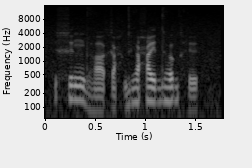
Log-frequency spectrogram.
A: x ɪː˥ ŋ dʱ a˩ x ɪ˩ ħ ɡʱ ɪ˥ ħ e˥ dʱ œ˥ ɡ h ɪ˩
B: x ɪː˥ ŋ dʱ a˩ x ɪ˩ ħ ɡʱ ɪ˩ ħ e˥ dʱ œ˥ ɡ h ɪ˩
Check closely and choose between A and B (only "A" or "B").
A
